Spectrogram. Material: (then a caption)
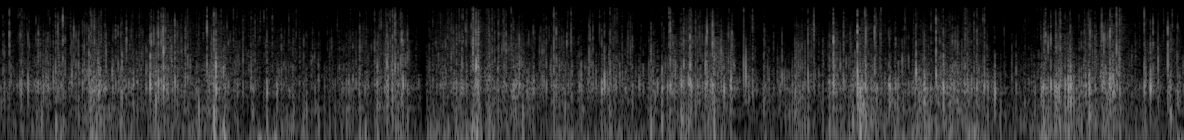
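Woven polypropylene. Fingernails scratch the weave of an empty blue woven polypropylene IKEA BRATTBY carrier bag, then a hand grips and crumples it. The result is a dense, continuous crinkling and rustling with bright, hissy texture and little low end.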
